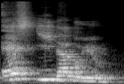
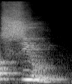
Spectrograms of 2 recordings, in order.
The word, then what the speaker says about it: sew: soul we are so look at the sew i want to go and show my clothes not sue s ew so just like so the same pronunciation s4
